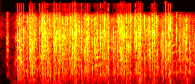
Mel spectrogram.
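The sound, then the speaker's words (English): A recorded applause sound effect: a crowd breaks into loud, dense applause that starts abruptly and holds steady for a few seconds, many hands clapping at once into a continuous crackling roar with no voices. “That was an applause.”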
